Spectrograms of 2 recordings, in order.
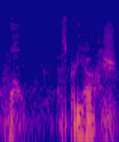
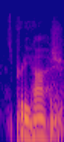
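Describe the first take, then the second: First: Breathy whisper, barely audible; whispered aside. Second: Said in the usual way. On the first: Real, not acted. Preacher whispering to the congregation about the harsh prophecy, whispered. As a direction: say "that's pretty harsh" under your breath, unvoiced.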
